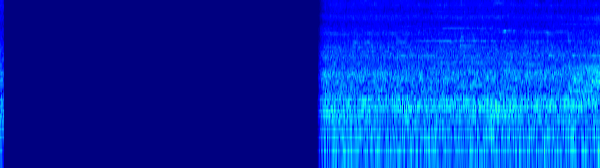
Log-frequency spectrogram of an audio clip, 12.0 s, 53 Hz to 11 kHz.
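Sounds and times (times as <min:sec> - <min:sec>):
steady background noise: 0:06.4 - 0:12.0
faint held tones: 0:06.6 - 0:12.0.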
